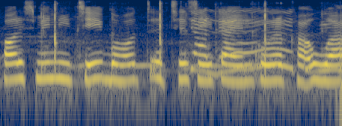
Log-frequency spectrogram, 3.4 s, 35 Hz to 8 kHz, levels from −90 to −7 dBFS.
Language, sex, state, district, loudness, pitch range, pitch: Hindi, female, Punjab, Pathankot, -22 LUFS, 250-270 Hz, 255 Hz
